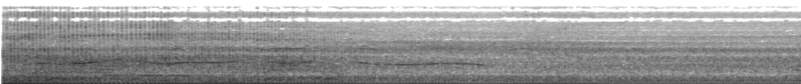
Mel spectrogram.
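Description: Diesel farm tractor engine running as the tractor drives over a pile of chopped corn silage to pack it down. It is loudest at the start and eases off, with the low rumble dropping about six seconds in.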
